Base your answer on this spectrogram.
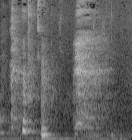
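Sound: cough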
